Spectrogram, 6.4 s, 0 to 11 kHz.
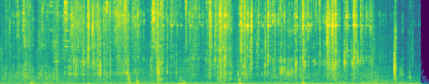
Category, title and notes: Sound effects > Objects / House appliances
Keys Shuffling / Jingling
Keys being shuffled and jingled around. Probably about 8-9 different attachments on the keyrings including house keys, USBs, Decoration, Vehicle Key-fob, Tesco Clubcard.
jingling, shuffling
